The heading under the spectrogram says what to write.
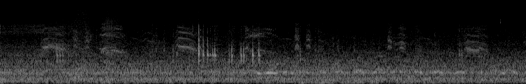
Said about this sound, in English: It's so peaceful here. Just the sound of the birds. The sound of the seals.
